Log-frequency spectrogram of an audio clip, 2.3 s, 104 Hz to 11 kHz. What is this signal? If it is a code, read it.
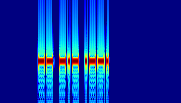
Morse code, heard as a keyed tone, about 41 wpm, 700 Hz. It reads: MKP
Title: USA Call Sign Postfixes - 3 Letters 45wpm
